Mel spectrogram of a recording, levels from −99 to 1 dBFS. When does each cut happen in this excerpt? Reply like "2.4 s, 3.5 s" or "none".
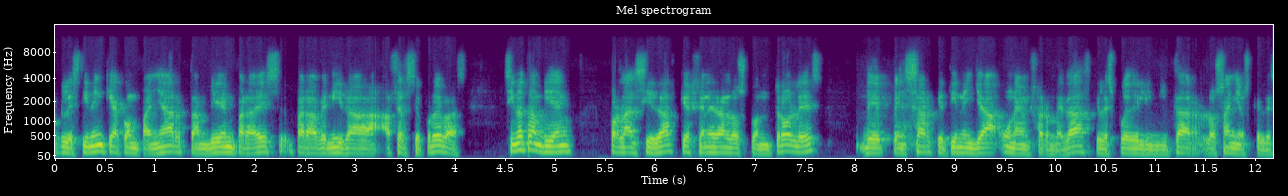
none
